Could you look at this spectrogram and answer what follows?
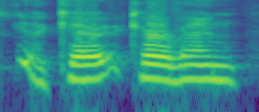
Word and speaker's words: Caravanserai: That's what they called them, as Caravanserai, how it's pronounced.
